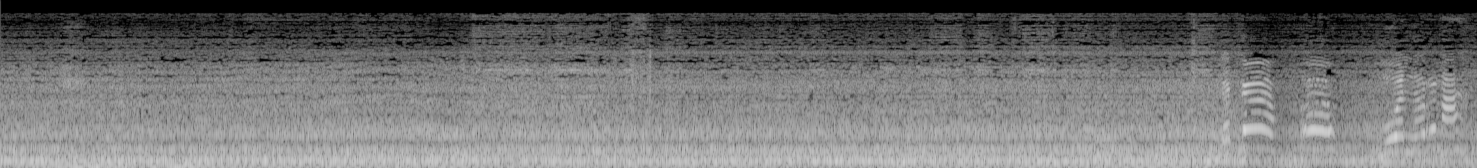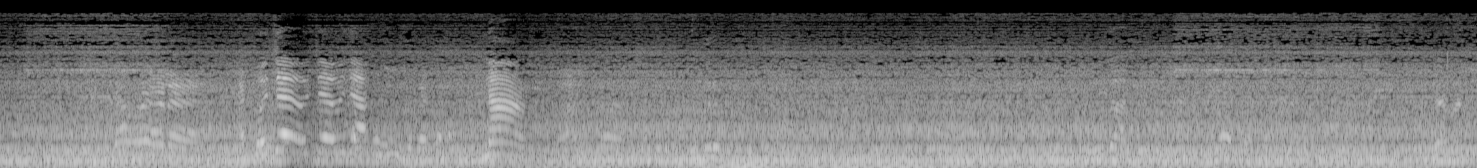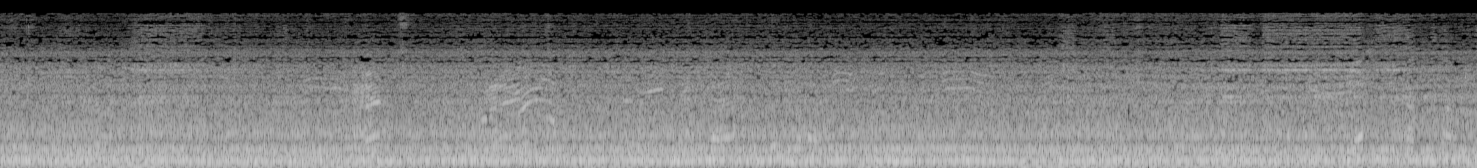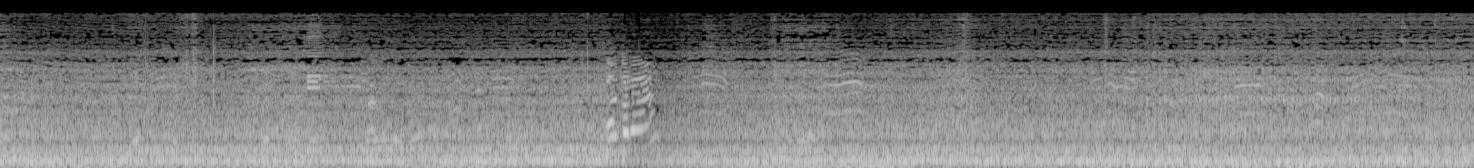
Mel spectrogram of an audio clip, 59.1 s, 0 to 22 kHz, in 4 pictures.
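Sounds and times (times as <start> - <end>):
diesel engine running: 0.0 - 59.0
voices calling out: 0.0 - 59.0.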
